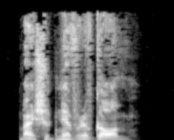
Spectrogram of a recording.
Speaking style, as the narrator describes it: he muttered

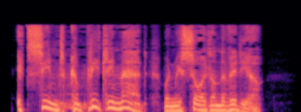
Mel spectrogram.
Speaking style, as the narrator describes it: Margot says, sounding like she's panting for breath

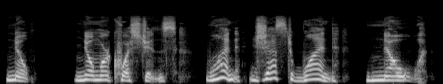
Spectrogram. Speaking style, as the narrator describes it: growls

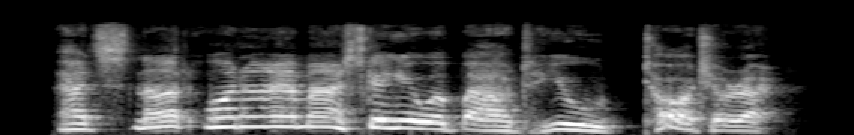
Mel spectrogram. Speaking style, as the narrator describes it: I shouted, turning crimson with anger

